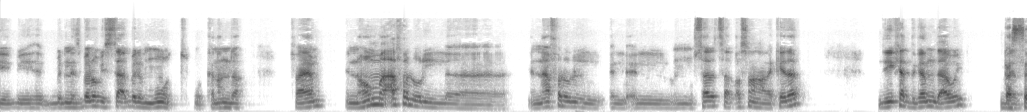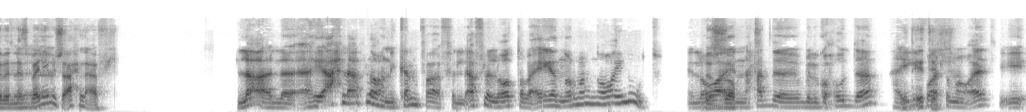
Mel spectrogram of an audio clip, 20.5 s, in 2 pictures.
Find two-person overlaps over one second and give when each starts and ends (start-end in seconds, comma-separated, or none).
none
